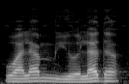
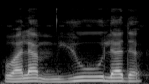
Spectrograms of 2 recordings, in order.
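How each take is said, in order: First: The vowel after the y is short. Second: The vowel after the y is long. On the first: The speaker calls it wrong. "बाज लोग पढ़ते हैं वलम युलद, यानी वाव गिरा देते हैं" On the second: The speaker calls it right. "हालांकि इस तरह नहीं"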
